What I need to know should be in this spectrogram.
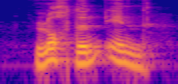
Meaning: inflection of inloggen: 1. plural past indicative 2. plural past subjunctive
- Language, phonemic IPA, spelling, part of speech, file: Dutch, /ˈlɔɣdə(n) ˈɪn/, logden in, verb, Nl-logden in.ogg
